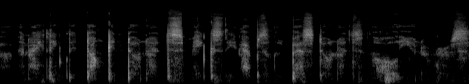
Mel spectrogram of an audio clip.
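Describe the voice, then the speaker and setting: The voice is a whisper, moving at a fairly quick pace. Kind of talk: ASMR whisper Q&A survey. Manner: whispered.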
